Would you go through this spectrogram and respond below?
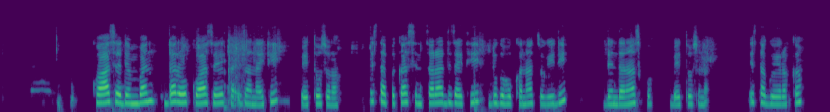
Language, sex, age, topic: Gamo, female, 18-24, government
